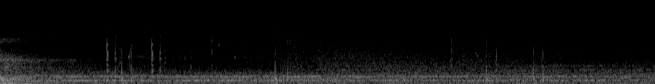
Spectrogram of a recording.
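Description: Light footsteps tap on stone.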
